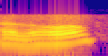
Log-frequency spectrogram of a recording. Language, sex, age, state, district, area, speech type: Nepali, male, 30-45, West Bengal, Jalpaiguri, rural, conversation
